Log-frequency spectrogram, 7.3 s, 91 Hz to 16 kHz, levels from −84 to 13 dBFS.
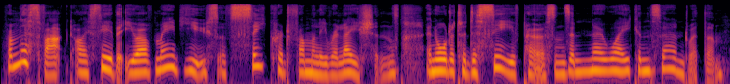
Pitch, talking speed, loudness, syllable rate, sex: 195 Hz, 205 wpm, -18 LUFS, 5.3 syllables/s, female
